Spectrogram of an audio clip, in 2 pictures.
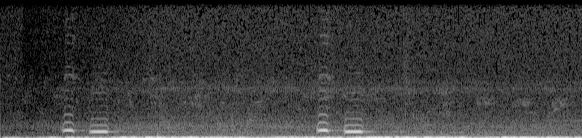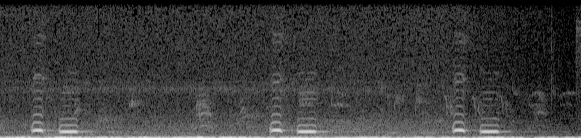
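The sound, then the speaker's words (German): A common cuckoo calls its two-note cu-coo five times at a steady pace, each pair falling in pitch, clear over a low background rumble. “Und jetzt hören wir noch kurz in den Gesang des Kuckucks rein.”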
